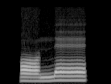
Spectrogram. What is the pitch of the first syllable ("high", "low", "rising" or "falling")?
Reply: low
